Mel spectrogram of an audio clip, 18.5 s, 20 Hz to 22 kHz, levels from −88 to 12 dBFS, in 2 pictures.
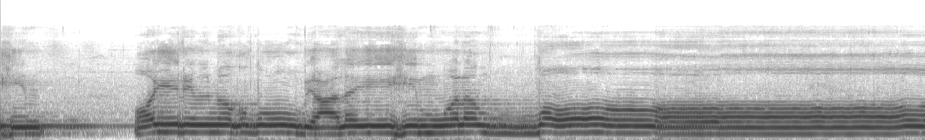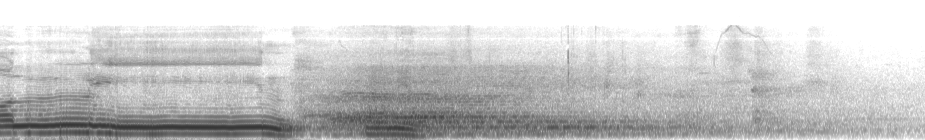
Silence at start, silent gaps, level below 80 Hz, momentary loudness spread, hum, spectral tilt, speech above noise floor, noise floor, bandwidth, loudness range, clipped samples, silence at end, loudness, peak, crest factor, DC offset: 0 s; none; -52 dBFS; 14 LU; none; -8.5 dB/octave; 38 dB; -52 dBFS; 7.4 kHz; 13 LU; under 0.1%; 1.65 s; -15 LUFS; -8 dBFS; 8 dB; under 0.1%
